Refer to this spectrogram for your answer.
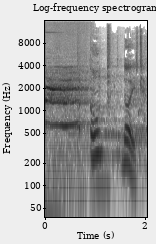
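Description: A cat meows a few times: a drawn-out, steady mew followed by two shorter, bending meows with a rising-then-falling pitch, fairly clear and with no talking over them.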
